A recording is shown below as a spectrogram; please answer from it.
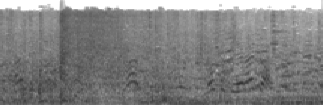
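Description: Voices calling out over a constant loud rushing noise, with one sharp bang about a second in.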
